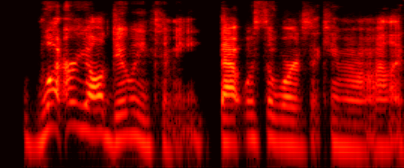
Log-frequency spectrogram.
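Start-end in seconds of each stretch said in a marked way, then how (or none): 0.2-1.4 mild, half-voiced yell with an acted hint of screaming. Recalling a birth, the speaker reenacts screaming at the people touching them: reenacting own scream. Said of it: "I was screaming".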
